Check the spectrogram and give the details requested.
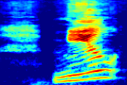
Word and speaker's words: mille: have the word mill remember the last letter of french words is silent so mill meal means thousand that's where we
